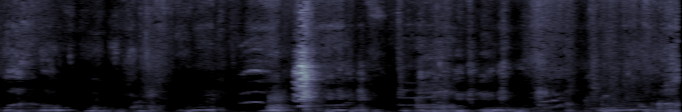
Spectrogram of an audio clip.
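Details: Mother Shar Pei and her puppies: rhythmic low grunting bursts about twice a second, a couple of thin rising whines, and one brief high squeal in the middle.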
